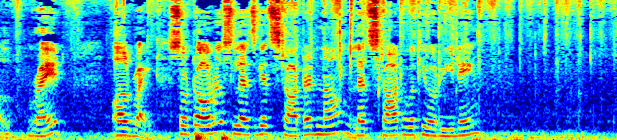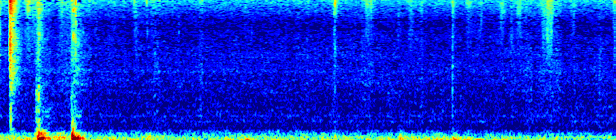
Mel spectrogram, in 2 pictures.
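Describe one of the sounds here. Cards shuffle with soft flicks and rustles.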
